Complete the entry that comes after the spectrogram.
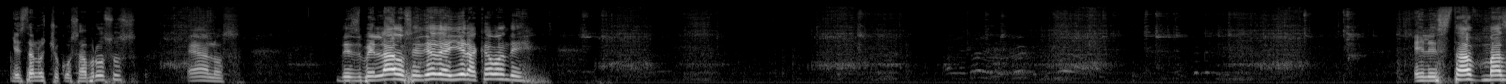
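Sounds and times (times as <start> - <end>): rope rubbing through pulley: 1.5 - 5.0, 5.8 - 15.0.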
